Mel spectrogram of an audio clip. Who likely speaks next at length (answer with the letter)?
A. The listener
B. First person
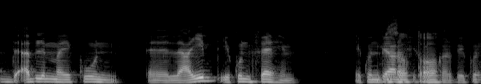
B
